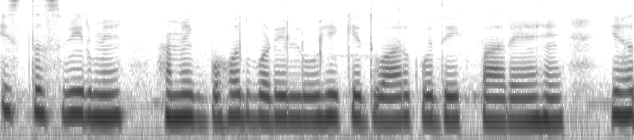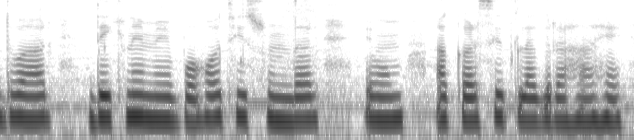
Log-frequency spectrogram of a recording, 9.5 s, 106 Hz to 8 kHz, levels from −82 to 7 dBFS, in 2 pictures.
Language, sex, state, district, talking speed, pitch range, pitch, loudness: Hindi, female, Bihar, Kishanganj, 170 wpm, 200-215 Hz, 205 Hz, -22 LUFS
